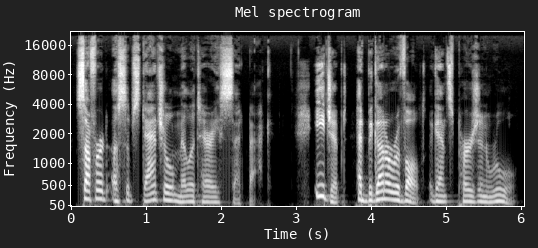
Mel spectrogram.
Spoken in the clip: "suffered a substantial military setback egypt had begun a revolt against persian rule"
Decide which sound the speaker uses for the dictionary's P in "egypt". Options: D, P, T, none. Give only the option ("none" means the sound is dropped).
P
